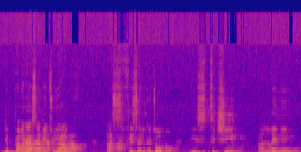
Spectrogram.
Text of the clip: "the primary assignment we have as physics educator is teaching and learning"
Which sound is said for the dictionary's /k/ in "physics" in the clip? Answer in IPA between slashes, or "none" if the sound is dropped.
none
